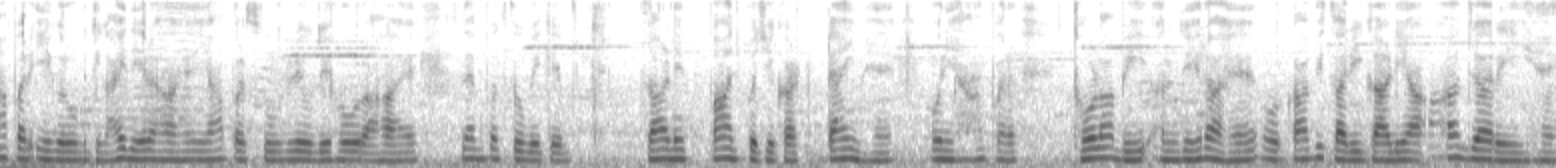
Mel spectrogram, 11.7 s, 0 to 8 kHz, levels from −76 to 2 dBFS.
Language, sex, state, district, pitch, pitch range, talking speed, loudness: Hindi, male, Uttar Pradesh, Muzaffarnagar, 160 Hz, 150-170 Hz, 200 wpm, -31 LUFS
